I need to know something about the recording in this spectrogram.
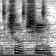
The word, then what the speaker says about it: Chuchi: I was pronouncing his name wrong. It's actually Chuchi.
